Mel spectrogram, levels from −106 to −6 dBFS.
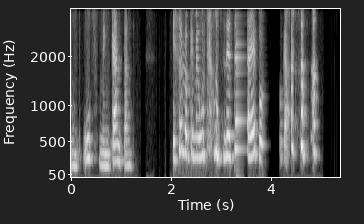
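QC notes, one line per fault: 3.29–3.54 s and 3.81–4.20 s, call audio freeze: the last sound is held as a fading buzz for about 0.22 s, then 0.35 s with the final 0.23 s silent. The likely cause is late packets draining the jitter buffer. The audio then resumes where it stopped. On a spectrogram this shows as a smeared, decaying band, then a blank gap in the second event.
5.10–5.19 s, short stall from a late packet: one sound is stretched by 68 ms with a slight buzz before continuing. The waveform shows a brief repeated, flattened stretch with nothing lost.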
